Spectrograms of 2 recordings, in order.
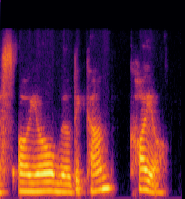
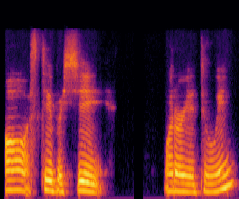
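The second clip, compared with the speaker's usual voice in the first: normal talking voice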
